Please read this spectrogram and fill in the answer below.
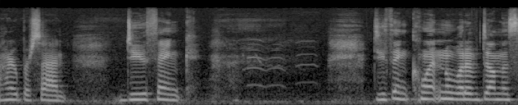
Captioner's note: laughing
